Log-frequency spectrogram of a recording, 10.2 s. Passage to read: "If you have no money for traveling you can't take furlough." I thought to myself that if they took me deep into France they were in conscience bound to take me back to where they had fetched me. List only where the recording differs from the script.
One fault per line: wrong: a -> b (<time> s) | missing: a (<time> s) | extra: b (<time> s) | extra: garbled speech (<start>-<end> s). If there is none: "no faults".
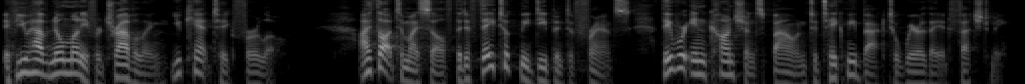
no faults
